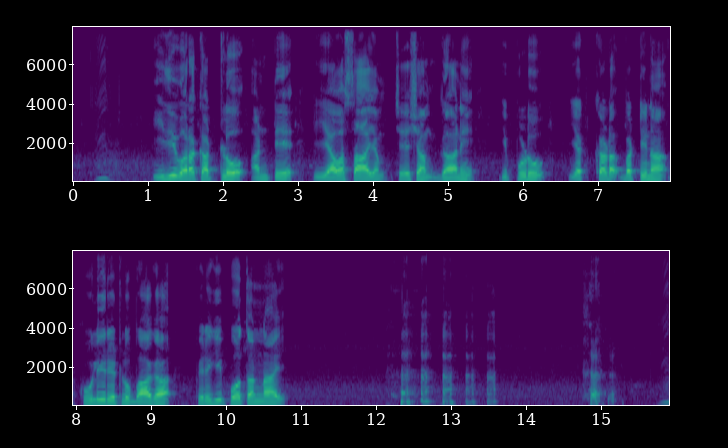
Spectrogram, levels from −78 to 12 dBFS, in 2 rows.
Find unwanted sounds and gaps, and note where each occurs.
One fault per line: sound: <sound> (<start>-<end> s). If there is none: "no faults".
sound: laugh (12.1-13.7 s)
sound: laugh (14.8-15.2 s)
